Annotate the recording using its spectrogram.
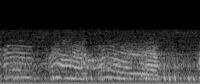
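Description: Old, muffled radio recording of a woman's voice, wavering and gliding in pitch as she cries out in distress, over a steady low hum. It is the intercepted signal that is claimed to be a Soviet cosmonaut calling for help on re-entry.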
